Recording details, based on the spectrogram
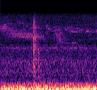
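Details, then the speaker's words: JP diesel hob/heater newly installed in a Fiat Ducato MWB campervan, its exhaust heard running: quiet, steady low rumble with gentle even pulsing and nothing harsh, practically silent; normal running. "and it's practically silent so uh all in all I'm quite pleased"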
